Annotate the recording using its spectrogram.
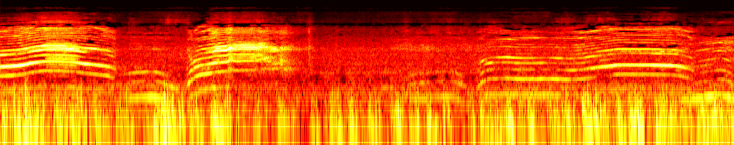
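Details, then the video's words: Domestic cat fighting another cat shown on a laptop screen, mistaking it for a real cat: loud drawn-out harmonic yowls and wails rising and falling, in long bouts of one to three seconds with brief gaps. "Cat Fight With Another Cat In Laptop Screen"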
